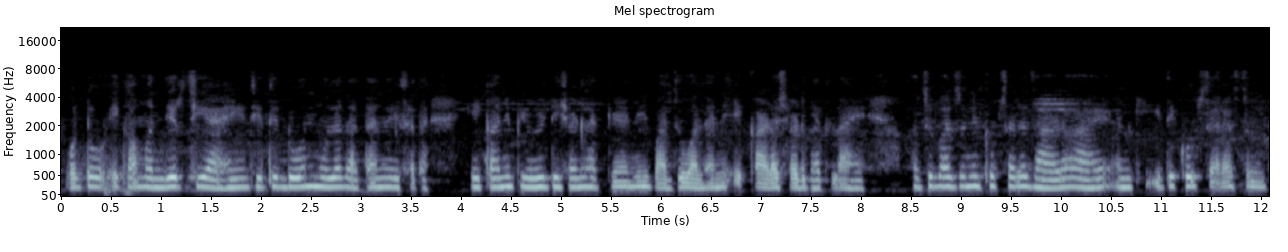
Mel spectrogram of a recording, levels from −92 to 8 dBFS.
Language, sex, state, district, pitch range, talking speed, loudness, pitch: Marathi, female, Maharashtra, Nagpur, 195-230 Hz, 165 wpm, -23 LUFS, 215 Hz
